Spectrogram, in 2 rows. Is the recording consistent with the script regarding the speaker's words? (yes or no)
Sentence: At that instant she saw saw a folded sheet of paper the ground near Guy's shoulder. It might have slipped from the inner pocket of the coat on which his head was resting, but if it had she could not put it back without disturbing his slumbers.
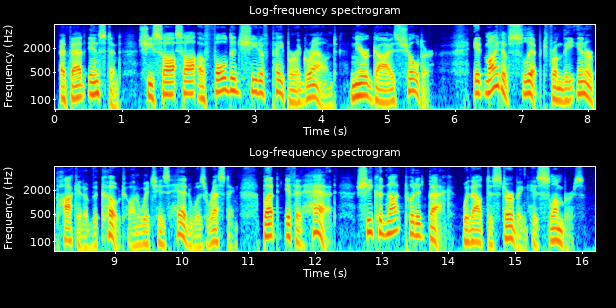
yes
